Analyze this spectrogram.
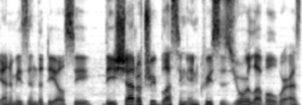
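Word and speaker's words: Scadutree: Yes, apparently this is pronounced as Shadow Tree and not Skadoo Tree. It's supposedly the Old English spelling for it, and they also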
